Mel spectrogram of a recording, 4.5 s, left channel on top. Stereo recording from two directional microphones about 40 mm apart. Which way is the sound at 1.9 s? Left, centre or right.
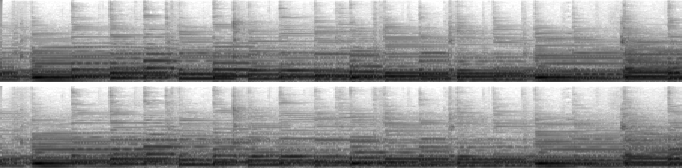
Centre.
